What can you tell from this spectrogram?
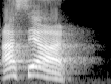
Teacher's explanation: Acear é uma oxítona, o ar é que é forte.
